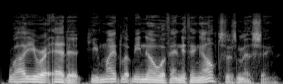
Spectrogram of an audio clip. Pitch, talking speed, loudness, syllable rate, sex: 105 Hz, 315 wpm, -15 LUFS, 8.0 syllables/s, male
